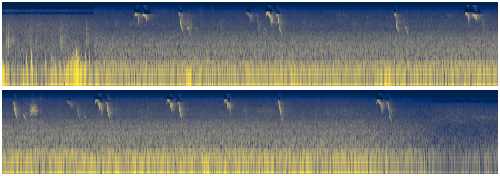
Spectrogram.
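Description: A forest bird calling over and over, short high notes that sweep steeply down in pitch, about one a second, over a steady low outdoor hiss. A couple of footsteps on the dirt trail are heard at the start.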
